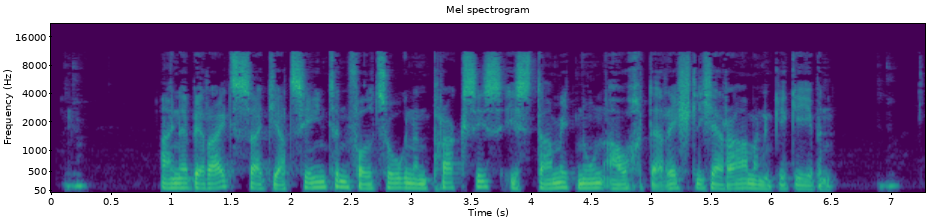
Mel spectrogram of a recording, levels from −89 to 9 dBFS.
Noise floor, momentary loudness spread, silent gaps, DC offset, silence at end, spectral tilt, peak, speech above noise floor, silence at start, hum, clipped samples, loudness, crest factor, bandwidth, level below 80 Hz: -72 dBFS; 11 LU; none; under 0.1%; 0.25 s; -4 dB/octave; -2 dBFS; 51 dB; 0.1 s; none; under 0.1%; -21 LUFS; 20 dB; 11.5 kHz; -44 dBFS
